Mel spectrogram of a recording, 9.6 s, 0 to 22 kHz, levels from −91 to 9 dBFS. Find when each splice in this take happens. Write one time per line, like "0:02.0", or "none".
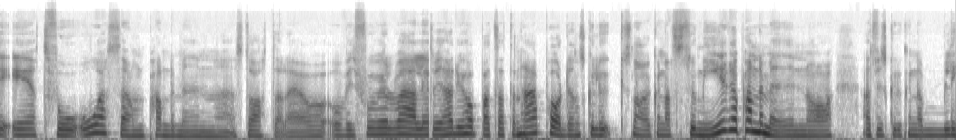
0:04.3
